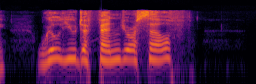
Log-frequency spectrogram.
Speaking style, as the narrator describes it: she cried menacingly

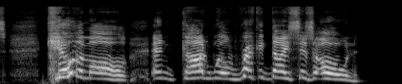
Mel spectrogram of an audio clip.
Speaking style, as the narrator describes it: Suddenly having lost his speech impediment, the hysterical Inquisitor screams

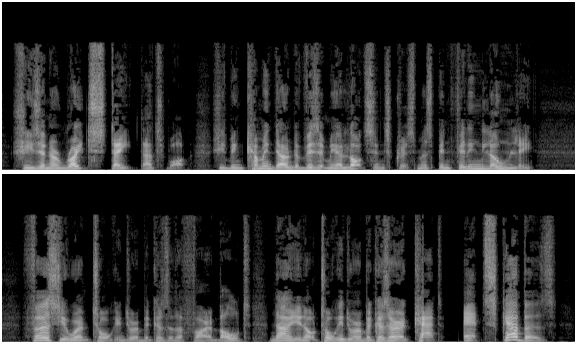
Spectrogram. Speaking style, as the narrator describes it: Ron interjected angrily

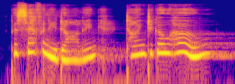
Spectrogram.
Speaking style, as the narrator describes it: she cried

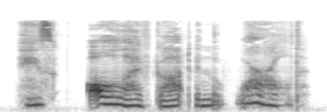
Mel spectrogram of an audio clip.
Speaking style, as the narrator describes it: she whispered

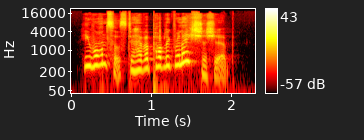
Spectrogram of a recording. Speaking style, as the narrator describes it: Hermione blurted, surprised at her own candor

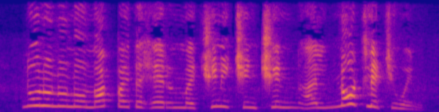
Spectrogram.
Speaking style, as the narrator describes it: squeaked the third little pig

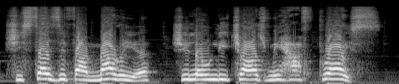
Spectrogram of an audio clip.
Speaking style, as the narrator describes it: shouted

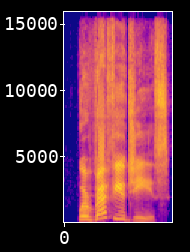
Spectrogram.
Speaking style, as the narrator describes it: Mahmoud yelled, unable to stay silent any longer

